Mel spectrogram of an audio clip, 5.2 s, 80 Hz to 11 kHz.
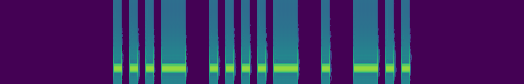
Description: Morse code, heard as a keyed tone, about 15 wpm, 700 Hz. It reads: V4ED
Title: All Cut Numbers - 4-Digit 15wpm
